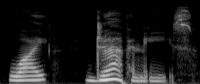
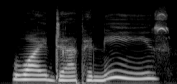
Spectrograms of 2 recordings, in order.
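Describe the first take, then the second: First: "Japanese" with the stress on "JAP-"; stress on first syllable. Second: "Japanese" with the stress on the final "-NESE"; questioning "Japanese", weight on its long final syllable; stress on last syllable. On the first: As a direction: say JAP-anese, falling away after the first syllable. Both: Shown as a demonstration. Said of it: "on the first syllable".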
